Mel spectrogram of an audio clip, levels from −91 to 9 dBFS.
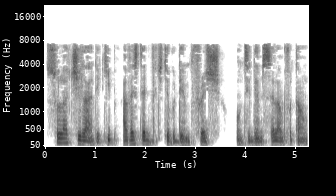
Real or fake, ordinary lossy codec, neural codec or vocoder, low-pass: fake; MP3, 32 kbps; vocoder, 22.05 kHz, 80 mel bands, Vocos; 7.2 kHz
